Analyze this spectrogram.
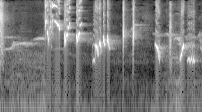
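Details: Chirping birds, relaxing compilation: a thin whistled note, then varied short chirps, quick rising and falling notes, a tight triple chirp and sharp clicks over faint low background noise.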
